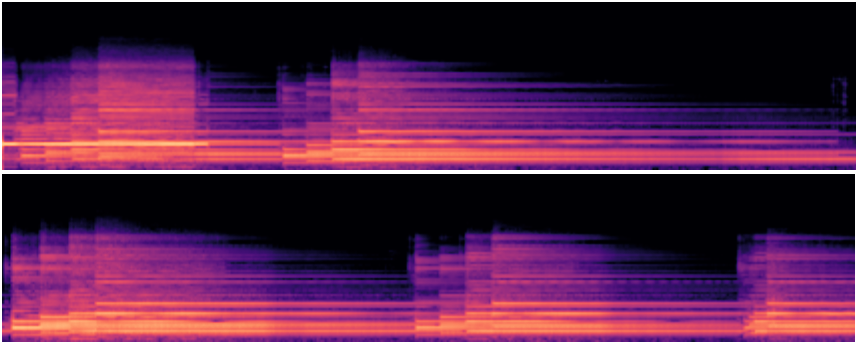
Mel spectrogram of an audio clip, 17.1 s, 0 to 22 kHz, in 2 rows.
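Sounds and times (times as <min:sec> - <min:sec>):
electric guitar chords ringing: 0:00.0 - 0:17.0.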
